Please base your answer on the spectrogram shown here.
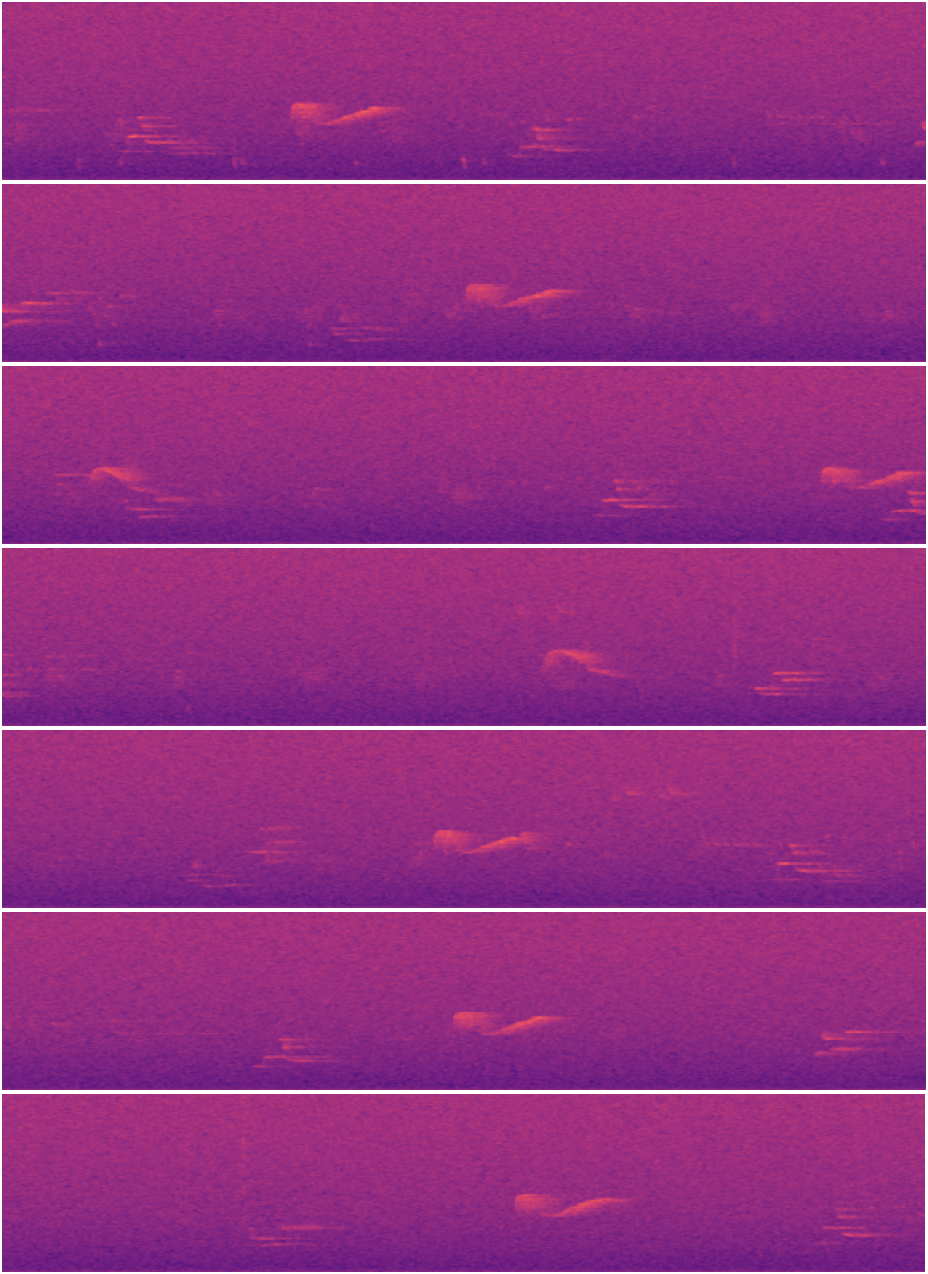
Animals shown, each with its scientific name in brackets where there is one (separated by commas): Eastern Wood-Pewee (Contopus virens), unknown mammal, Wood Thrush (Hylocichla mustelina)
